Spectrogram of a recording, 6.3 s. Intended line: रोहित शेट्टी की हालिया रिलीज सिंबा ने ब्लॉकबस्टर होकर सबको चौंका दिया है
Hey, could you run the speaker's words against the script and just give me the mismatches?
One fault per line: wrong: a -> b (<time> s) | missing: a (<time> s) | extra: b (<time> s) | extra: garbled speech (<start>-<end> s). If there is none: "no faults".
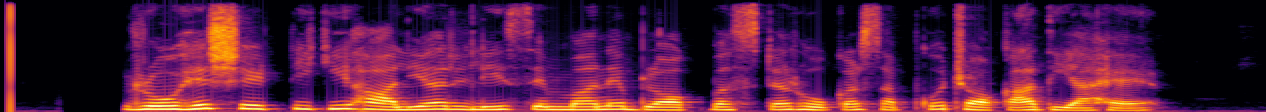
no faults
